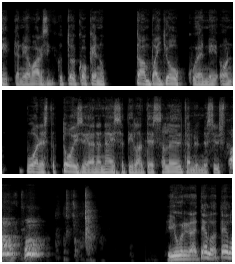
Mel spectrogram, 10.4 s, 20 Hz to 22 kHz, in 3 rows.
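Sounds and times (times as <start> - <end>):
speech: 0.0 - 7.4, 9.4 - 10.3
dog barking in the background: 6.8 - 7.7.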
